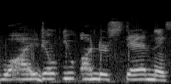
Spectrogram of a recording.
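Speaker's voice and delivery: put-on Middle Eastern accent. Speaker retelling a man yelling at them, imitating thick Middle Eastern accent screaming. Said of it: "very thick Middle Eastern accent just screaming at me".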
